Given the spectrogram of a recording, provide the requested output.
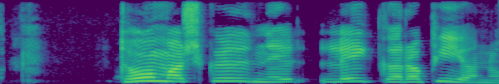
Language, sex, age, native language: Icelandic, male, 8, Icelandic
